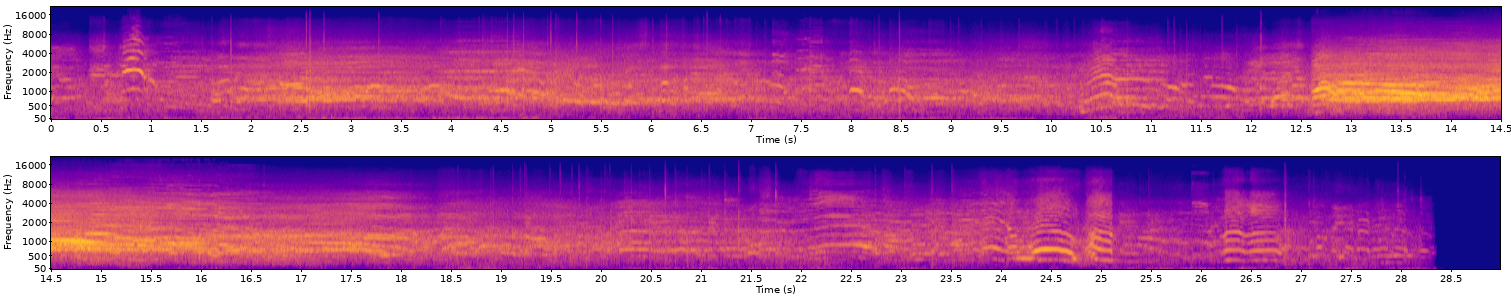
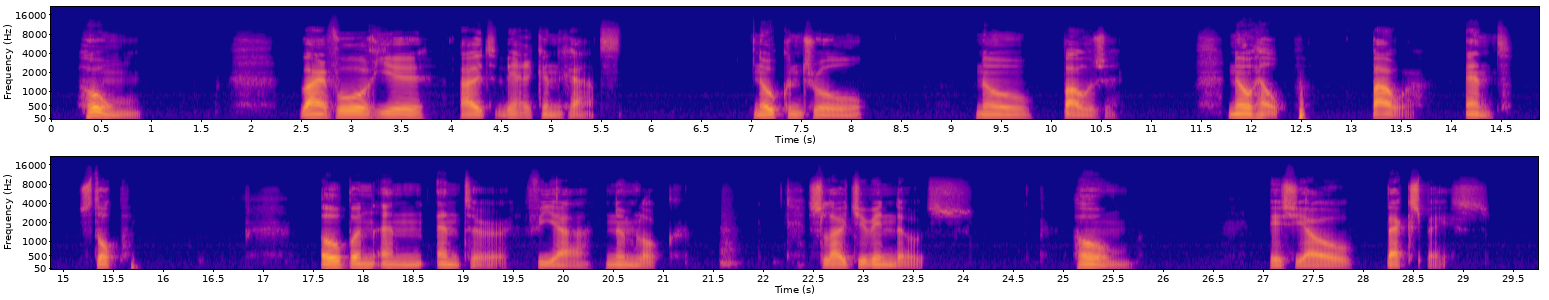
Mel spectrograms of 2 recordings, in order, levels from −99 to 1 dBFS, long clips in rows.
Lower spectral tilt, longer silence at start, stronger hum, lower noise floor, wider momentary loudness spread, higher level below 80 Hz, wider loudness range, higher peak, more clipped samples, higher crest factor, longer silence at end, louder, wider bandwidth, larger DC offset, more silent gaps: second, -1 dB/octave vs -5 dB/octave; second, 0 s vs 0.3 s; neither; second, -46 dBFS vs -86 dBFS; first, 22 LU vs 19 LU; about the same, -64 dBFS vs -62 dBFS; first, 19 LU vs 7 LU; first, -4 dBFS vs -8 dBFS; neither; about the same, 20 dB vs 24 dB; first, 0.75 s vs 0.6 s; first, -22 LUFS vs -31 LUFS; first, 13 kHz vs 11 kHz; neither; neither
